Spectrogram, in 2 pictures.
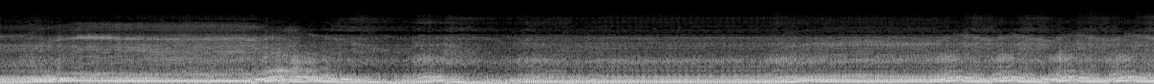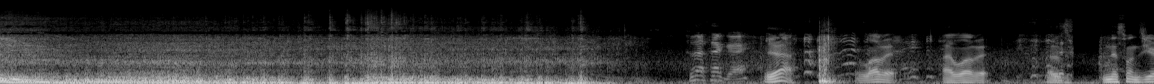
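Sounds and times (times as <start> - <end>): engine idling and revving: 0.0 - 18.1.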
